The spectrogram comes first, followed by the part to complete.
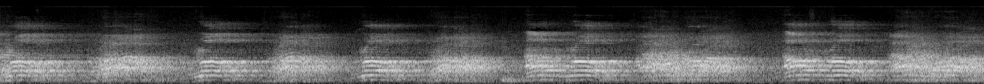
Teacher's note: ujung lidahnya bergetar yang bertemu dengan langit-langit saja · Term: huruf ro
